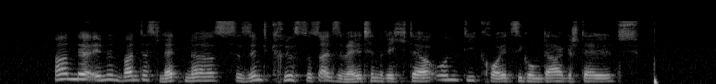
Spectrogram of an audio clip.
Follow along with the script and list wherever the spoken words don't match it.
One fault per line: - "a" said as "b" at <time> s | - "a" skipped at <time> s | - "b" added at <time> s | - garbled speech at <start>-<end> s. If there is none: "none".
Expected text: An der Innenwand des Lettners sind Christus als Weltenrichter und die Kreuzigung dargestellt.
none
